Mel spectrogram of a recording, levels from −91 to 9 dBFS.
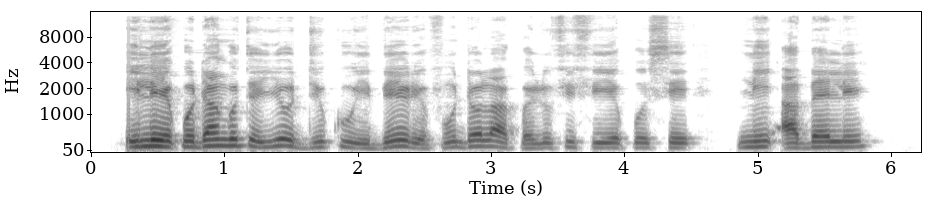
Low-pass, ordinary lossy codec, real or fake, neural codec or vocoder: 14.4 kHz; none; real; none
